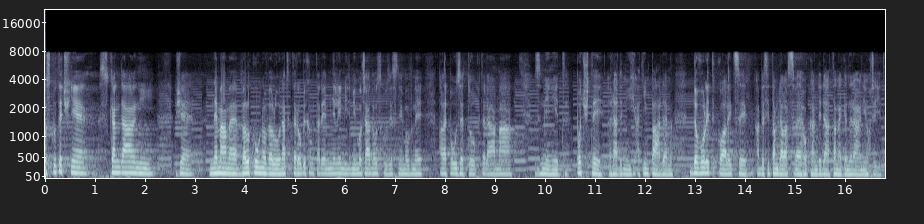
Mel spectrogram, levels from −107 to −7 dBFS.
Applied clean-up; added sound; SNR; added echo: none; Wind instrument, woodwind instrument; 18 dB; none.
